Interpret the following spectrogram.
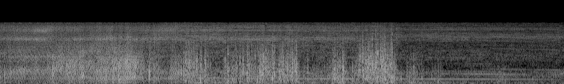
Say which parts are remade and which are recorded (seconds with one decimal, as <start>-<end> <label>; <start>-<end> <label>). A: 0.0-1.8 remade; 1.8-5.6 recorded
